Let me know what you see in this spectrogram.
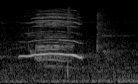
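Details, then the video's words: Neglected little monkey cries non-stop for its uncaring mother; one sustained, plaintive wail rises slightly and then falls away, bright and harmonic, lasting over half a second above a faint low hum. "The most pity poor little monkey crying non stop when mom not care"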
